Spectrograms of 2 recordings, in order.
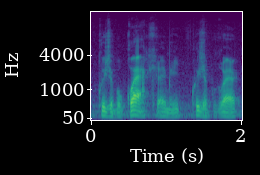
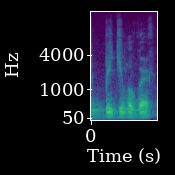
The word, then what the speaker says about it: Bijibugek: Like when the first time I ever heard Bijibugek, which is Quishapuquack, the real pronunciation is Bijibugek.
